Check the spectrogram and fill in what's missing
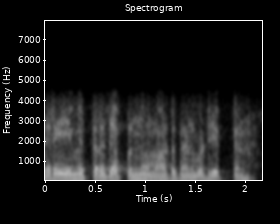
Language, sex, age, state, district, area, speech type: Telugu, male, 18-30, Andhra Pradesh, West Godavari, rural, conversation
